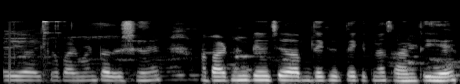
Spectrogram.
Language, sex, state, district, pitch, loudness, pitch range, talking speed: Hindi, female, Uttar Pradesh, Varanasi, 185 Hz, -18 LUFS, 185-195 Hz, 210 wpm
